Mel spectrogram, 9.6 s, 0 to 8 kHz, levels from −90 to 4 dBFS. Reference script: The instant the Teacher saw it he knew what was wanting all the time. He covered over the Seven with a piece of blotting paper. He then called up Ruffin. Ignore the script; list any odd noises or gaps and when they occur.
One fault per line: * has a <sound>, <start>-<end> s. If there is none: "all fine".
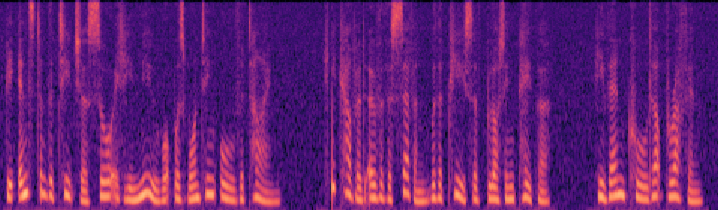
* has a dropout, 4.4-4.4 s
